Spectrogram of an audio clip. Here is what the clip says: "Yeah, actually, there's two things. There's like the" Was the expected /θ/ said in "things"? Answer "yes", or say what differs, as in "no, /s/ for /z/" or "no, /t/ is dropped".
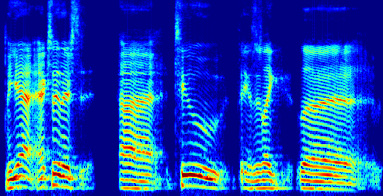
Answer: yes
